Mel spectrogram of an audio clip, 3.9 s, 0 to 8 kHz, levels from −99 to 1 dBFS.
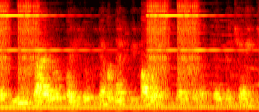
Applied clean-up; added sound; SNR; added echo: none; Telephone; 8 dB; reverberation time 0.6 s.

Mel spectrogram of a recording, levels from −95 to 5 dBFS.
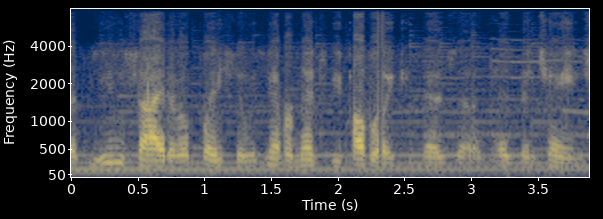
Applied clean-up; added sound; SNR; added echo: none; none; none; none.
